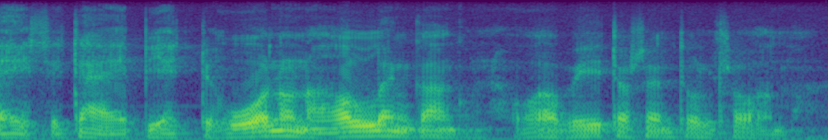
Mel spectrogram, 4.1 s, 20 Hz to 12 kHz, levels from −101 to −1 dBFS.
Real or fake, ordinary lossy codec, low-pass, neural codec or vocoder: real; none; none; none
